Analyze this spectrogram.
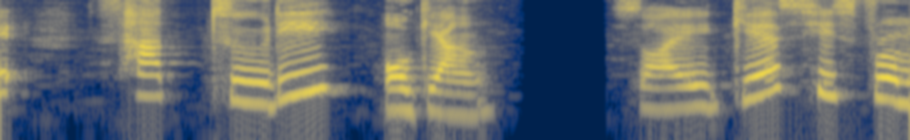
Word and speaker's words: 사투리 억양: 사투리 억양.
